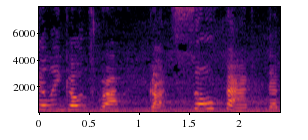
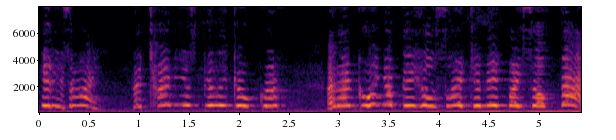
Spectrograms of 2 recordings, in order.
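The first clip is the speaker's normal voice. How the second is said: high, small squeaky voice; 7 dB louder than usual. Reading a fairy tale, the tiniest goat answers the troll: Billy Goat Gruff's small voice. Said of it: "said the billy, billy goat in a small voice".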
